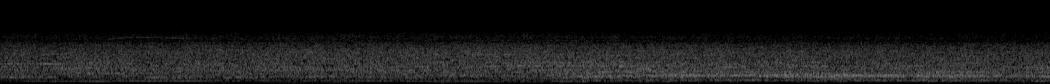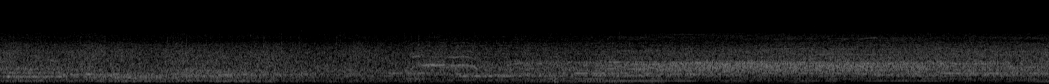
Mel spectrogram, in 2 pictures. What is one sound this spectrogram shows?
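A large stadium crowd murmurs and cheers steadily all around.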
